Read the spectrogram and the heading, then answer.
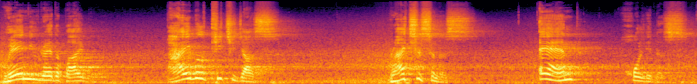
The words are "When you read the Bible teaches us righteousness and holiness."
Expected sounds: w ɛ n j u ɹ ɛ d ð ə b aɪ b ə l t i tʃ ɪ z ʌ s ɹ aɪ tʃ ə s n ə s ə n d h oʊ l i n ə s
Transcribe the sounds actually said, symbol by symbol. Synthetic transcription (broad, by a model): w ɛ n j u ɹ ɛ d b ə b aɪ b ə l t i tʃ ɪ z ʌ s ɹ aɪ tʃ ə s n ə s ə n d h oʊ l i n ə s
